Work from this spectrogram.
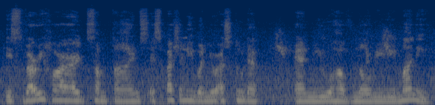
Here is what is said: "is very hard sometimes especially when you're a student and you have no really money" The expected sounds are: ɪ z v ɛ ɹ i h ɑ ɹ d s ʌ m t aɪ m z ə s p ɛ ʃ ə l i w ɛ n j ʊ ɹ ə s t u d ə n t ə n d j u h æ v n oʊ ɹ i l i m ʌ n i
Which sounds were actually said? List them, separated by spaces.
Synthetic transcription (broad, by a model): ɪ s v ɛ ɹ i h ɑ ɹ d s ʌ m t aɪ m s ə s p ɛ ʃ ə l i w ɛ n j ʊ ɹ ə s t u d ə n t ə n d j u h æ v n oʊ ɹ i l i m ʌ n i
